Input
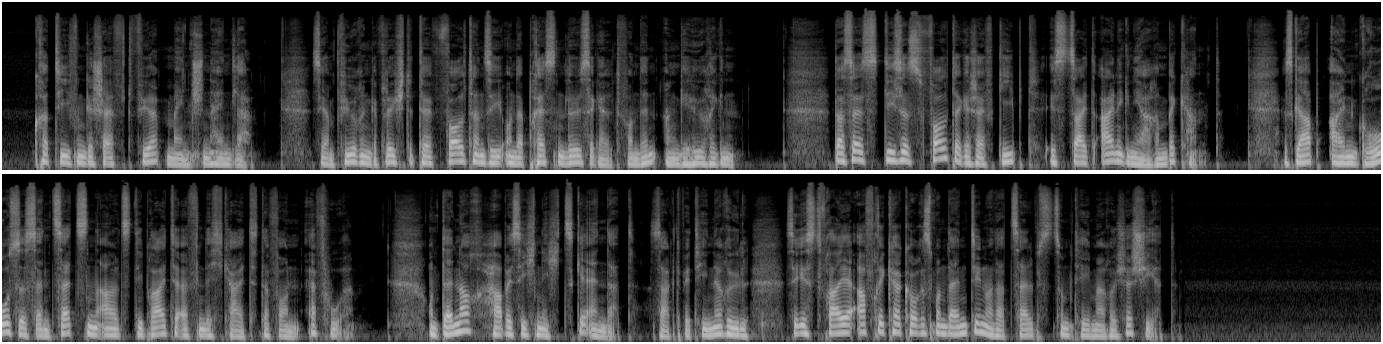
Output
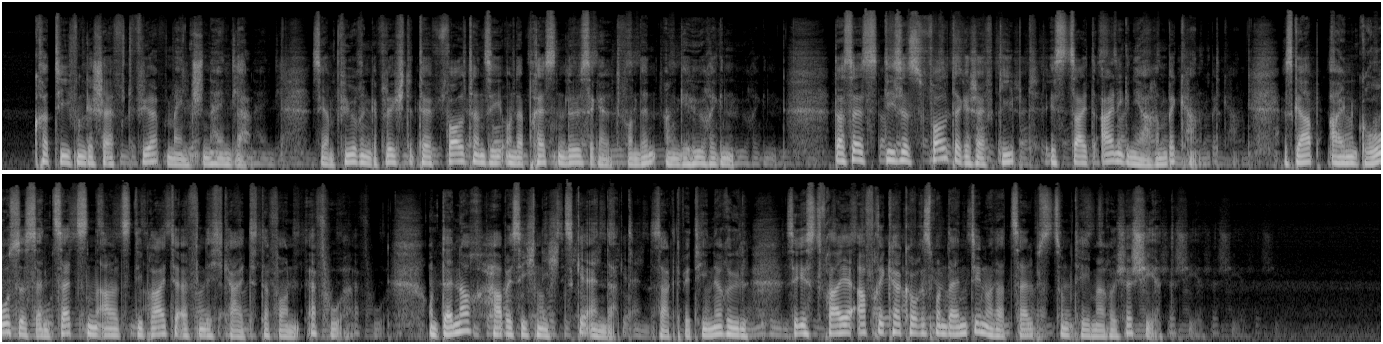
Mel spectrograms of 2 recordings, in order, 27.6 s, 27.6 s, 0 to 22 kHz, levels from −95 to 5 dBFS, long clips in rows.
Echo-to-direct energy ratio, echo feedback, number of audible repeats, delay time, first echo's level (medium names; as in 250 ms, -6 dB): -17.5 dB, 36%, 2, 430 ms, -18.0 dB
